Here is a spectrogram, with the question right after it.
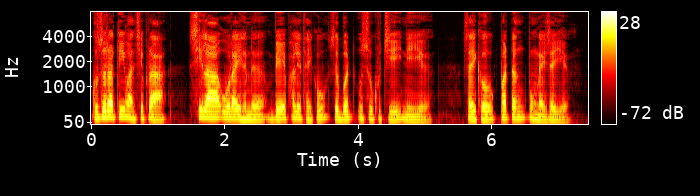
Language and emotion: Bodo, neutral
